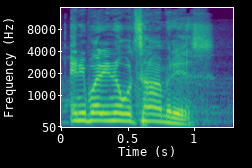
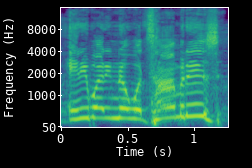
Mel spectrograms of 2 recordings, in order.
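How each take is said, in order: First: Said in the usual way. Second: High, rousing crowd question; hyped-up call. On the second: Real, not acted. Guest cueing fans for the catchphrase, hyped-up call. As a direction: pitch it up to rouse the room. Repeats cue to hype crowd.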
